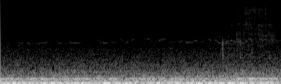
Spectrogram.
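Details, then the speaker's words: Ford Fusion Hybrid road test, customer complaint of noise from the rear: deep, steady droning roar while driving, swelling and easing with load; bad wheel bearing roar. "Can you hear that? That roar, roar, roar."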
